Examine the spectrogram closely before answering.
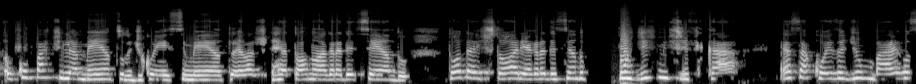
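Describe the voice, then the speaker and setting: A middle-aged woman from Rio de Janeiro, a local tour guide answering interview questions in an emphatic, expressive way with many tag questions. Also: sits high. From Rio de Janeiro, Brazil.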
